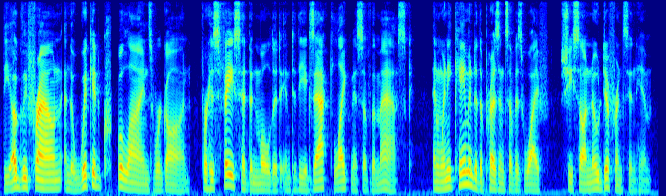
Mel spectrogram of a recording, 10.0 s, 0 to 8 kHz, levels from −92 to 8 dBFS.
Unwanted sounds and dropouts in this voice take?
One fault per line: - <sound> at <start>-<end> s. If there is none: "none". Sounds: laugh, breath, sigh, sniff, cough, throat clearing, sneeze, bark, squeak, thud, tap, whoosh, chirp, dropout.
- dropout at 1.7-1.8 s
